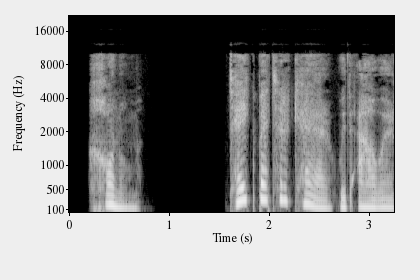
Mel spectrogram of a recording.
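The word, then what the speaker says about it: Khanum: "It is pronounced Khonum.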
